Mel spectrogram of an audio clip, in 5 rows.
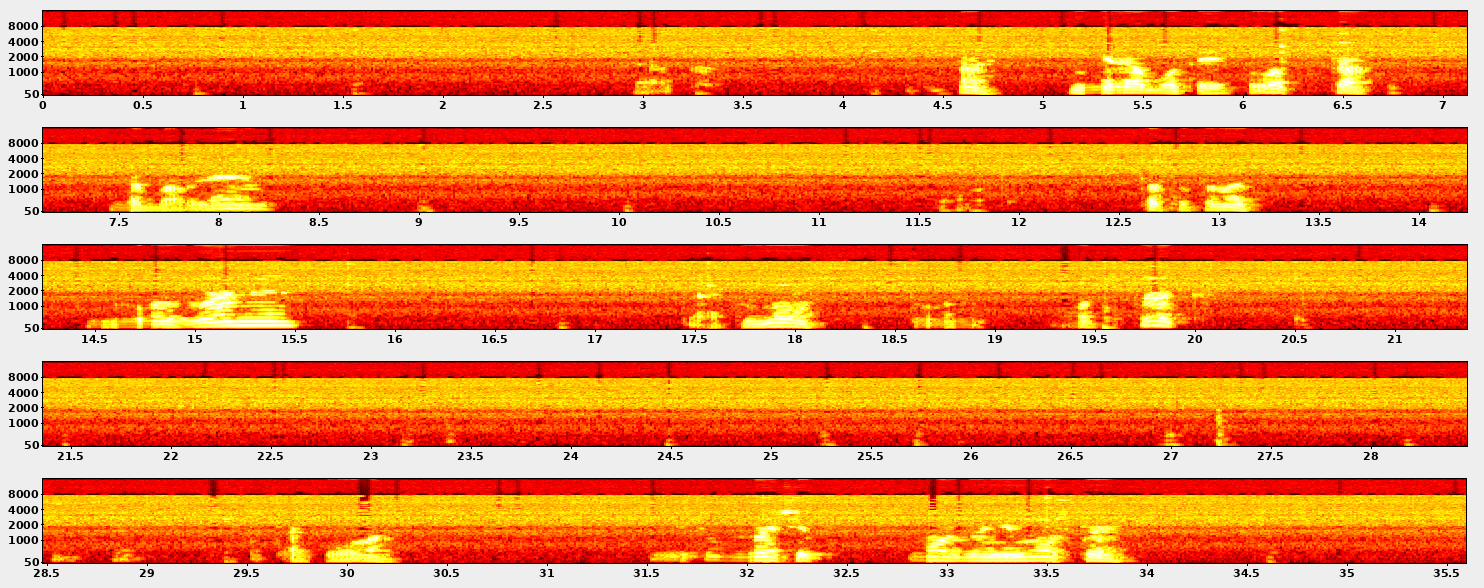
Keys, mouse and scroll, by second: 0.8 click, 3.2-4.2 drag, 5.4 click, 7.5-9.0 drag, 10.0-11.5 drag, 11.6-12.6 middle drag, 14.1-15.6 drag, 16.8 click, 18.4 click, 19.6 middle click, 21.4-23.1 drag, 24.4 click, 25.6-27.0 drag, 28.1-29.4 drag, 32.0-33.5 drag, 34.6-35.5 drag.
